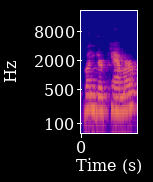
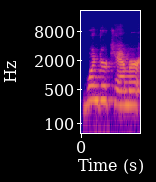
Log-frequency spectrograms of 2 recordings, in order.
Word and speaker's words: Wunderkammer: or frame the work, in the Wunderkammer, or I should say Wunderkammer, but as an American, Wunderkammer, and it is spelled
